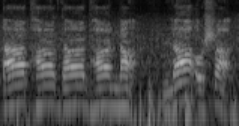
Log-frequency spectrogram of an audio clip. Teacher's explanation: री ता तू से तवर्ग, तो री ता था दा धा ना, ला और शा, इसका उच्चारण स्थान क्या है, दंत से, दंत माने दांत, दांत से उच्चारण स्थान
